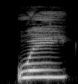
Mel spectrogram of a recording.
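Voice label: "wei1", Mandarin Chinese, pinyin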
